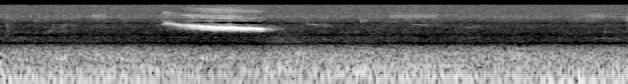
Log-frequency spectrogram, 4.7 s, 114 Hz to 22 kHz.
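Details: European greenfinch, East Frisian garden bird at Weener, Germany, May 2021: a sliding nasal wheeze dropping in pitch over about a second, followed by near silence apart from low steady noise.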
